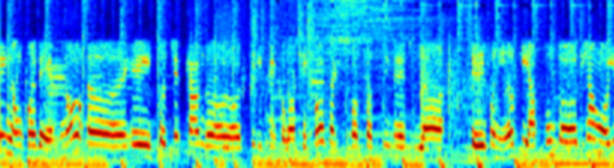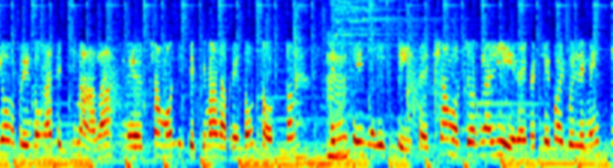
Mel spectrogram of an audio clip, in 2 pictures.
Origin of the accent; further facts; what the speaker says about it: Naples, Campania, Italy; io sono di Napoli, vado da Napoli a Nola ogni mattina.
